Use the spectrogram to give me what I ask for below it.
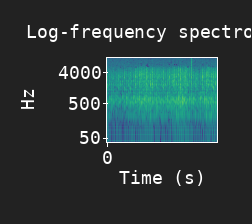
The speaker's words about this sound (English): starts up with a roar, and the speedy motorboat hurls through the water into the midst of the war canoes.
